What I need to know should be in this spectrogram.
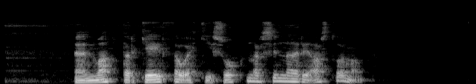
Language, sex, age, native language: Icelandic, male, 40-49, Icelandic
